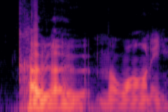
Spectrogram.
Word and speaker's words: Kolo Muani: Kolo Muani. I want to say his name was. – Good. I'm going to go with that. Yeah. – Is that pronounced correctly? Yeah.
